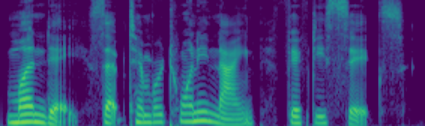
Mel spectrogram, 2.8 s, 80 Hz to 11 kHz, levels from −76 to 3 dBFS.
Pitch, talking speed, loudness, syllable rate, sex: 175 Hz, 125 wpm, -21 LUFS, 4.6 syllables/s, female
